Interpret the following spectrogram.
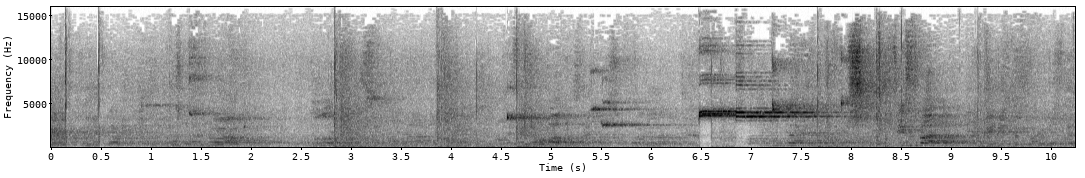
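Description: Basketball dribbling on a hardwood gym floor, echoing in a large hall, with a referee's whistle blown once, a short high blast about six and a half seconds in.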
